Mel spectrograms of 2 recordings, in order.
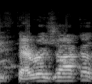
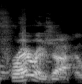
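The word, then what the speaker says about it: Frère Jacques: At least he's pronouncing it right. Instead of people usually when they try to sing that, they say Farajaka. That's not right. Because it's Frere Jacques, which means Brother Jacques.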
